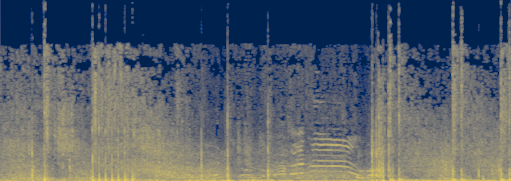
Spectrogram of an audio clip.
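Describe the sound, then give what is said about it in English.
Military gunfire from the Iranian forces opening up on a boomerang-shaped craft: many loud, irregular shots, including a rapid burst, with brief shouts or voices mixed among them. “this is the actual gunfire of the Iranian military opening fire on this UFO.”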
